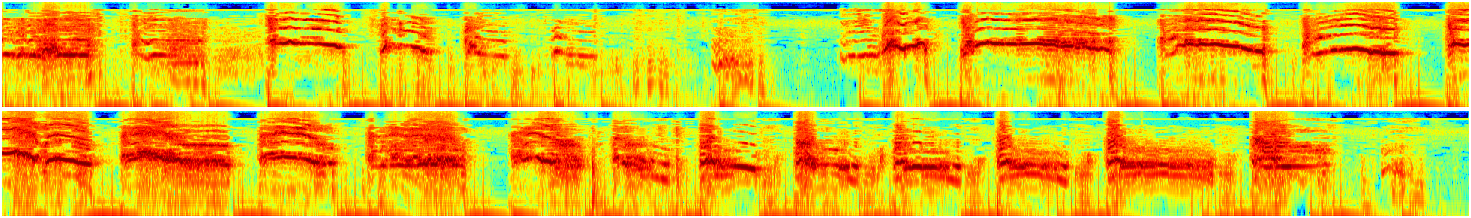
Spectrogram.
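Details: A Staffordshire Bull Terrier cries through its first night in a new home, a sound the owner calls a nightmare: rapid high yelps and whimpers, about one a second, some sliding downward, with brief pauses between bursts.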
